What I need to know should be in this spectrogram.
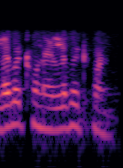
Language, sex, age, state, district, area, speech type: Telugu, male, 18-30, Andhra Pradesh, Konaseema, rural, conversation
